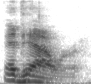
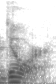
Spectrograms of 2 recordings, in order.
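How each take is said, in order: First: The word ends with an 'ower' sound, like power. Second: The word ends with an 'ore' sound, like more. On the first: This is how it might have been said back then. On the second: This is how it is said today.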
